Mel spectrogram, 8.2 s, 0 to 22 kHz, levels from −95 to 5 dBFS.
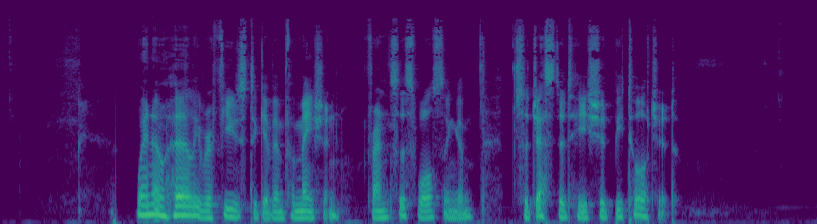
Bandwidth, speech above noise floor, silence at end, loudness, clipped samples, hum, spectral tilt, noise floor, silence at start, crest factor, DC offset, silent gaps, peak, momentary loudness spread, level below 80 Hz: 15.5 kHz; 47 dB; 1.4 s; -36 LUFS; under 0.1%; none; -6 dB/octave; -81 dBFS; 1.1 s; 22 dB; under 0.1%; none; -16 dBFS; 15 LU; -64 dBFS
